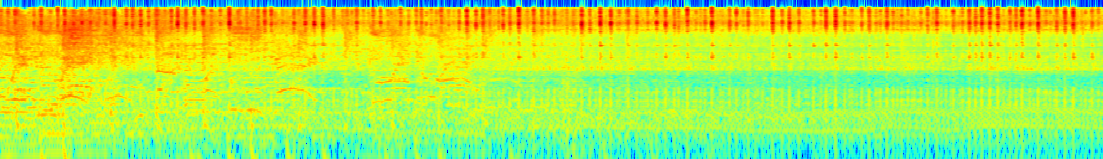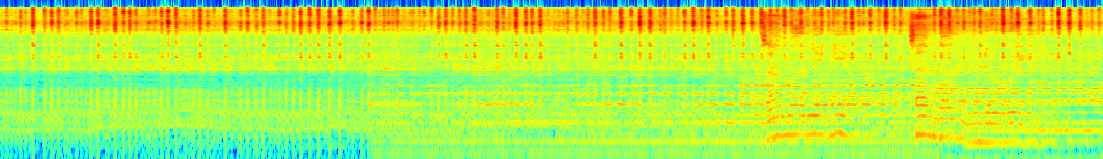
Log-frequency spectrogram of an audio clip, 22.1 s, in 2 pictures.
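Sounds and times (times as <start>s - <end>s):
music with held tones: 0.0s - 6.8s, 14.7s - 22.0s
chainsaw idling: 0.0s - 22.0s.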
